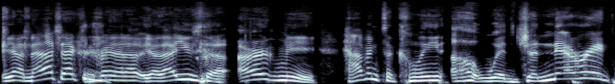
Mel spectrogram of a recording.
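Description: A man's voice: high-pitched, normal speed, no echo. A man in casual chat, telling work stories and acting out both sides of each exchange. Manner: animated storyteller, acts out both sides of conversations.

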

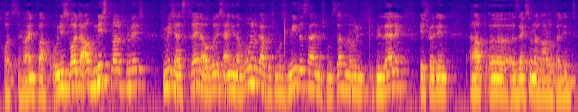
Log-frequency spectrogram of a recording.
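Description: Young man from afghanistan, non-native speaker, earnest, halting, mid pitch, roomy echo. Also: a little mellow. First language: not German. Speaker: jiu-jitsu coach and gym founder. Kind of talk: casual interview. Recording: echoey room.

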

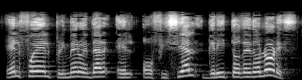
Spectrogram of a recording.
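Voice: mid-range voice, a little slow. A podcast co-host with a Mexican accent, explaining history in a casual chat with colloquial asides.

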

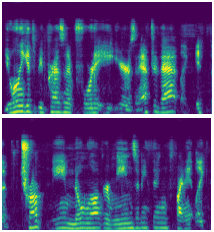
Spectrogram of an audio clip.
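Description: A man's voice: a little high, steady tone, fairly quick, fairly bright tone. A man hosting a casual panel chat, rambling and putting on mocking voices when he quotes people. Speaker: podcast host. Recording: muffled with faint background hiss.

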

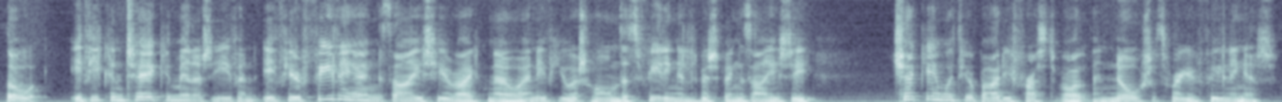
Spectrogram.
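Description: A woman with a medium-pitched voice talks as an expert guest in an interview. She explains practical advice step by step in a conversational way. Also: steady tone, fast. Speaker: guest anxiety therapist on a show.

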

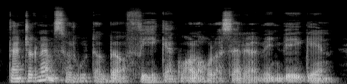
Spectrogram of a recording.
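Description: A male narrator reads a story aloud with lively, rising and falling intonation. His voice is strongly gravelly and a little husky. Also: fairly low pitch.

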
